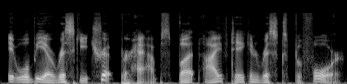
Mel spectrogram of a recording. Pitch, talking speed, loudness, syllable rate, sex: 100 Hz, 205 wpm, -20 LUFS, 5.5 syllables/s, male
